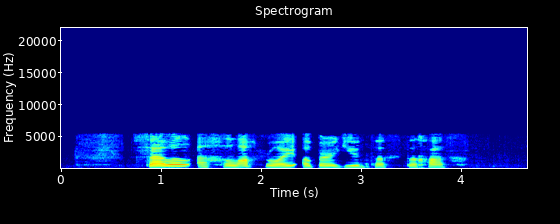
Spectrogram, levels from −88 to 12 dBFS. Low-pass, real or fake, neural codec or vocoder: 5.4 kHz; real; none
